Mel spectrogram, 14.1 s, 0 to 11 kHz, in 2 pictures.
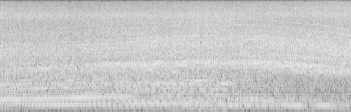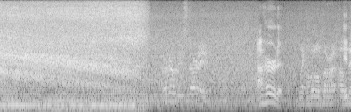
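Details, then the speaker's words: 1987 Saleen Mustang Fox body V8 on E85 on the dyno, sluggish below about 3,200 rpm: revs howl up steadily about ten seconds, go ragged near the top and fall off; suspected valve float. "honestly man I think it's vales freze that would make sense I think it's floating to valves right there that would make the way it falls off like that yeah yep that's exactly what it sound like"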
